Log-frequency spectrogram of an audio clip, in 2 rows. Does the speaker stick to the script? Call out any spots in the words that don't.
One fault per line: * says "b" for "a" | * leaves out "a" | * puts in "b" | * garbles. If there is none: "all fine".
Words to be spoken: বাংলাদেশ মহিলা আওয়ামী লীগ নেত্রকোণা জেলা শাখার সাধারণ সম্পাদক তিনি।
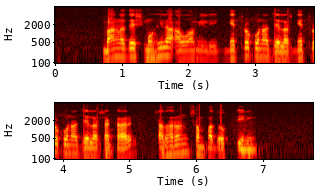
* puts in "নেত্রকোণা জেলা"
